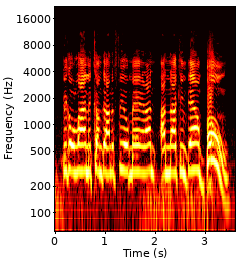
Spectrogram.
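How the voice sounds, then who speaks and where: Dry and close with no echo, an animated voice moves at a fairly quick pace over noticeable background noise. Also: man. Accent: American. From US Midwest, Canton, Ohio. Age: 60s. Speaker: former pro football player. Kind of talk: motivational talk to a high school team.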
